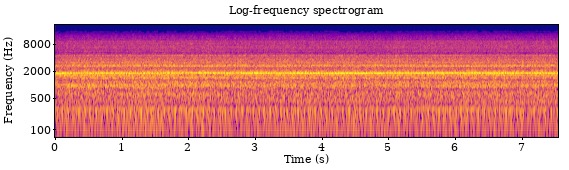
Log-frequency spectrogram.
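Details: 1999 Subaru, started after alternator/battery low-voltage repair: smooth, even idle with steady hum and a light whine on top, no knocks or stumbles; normal idle.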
